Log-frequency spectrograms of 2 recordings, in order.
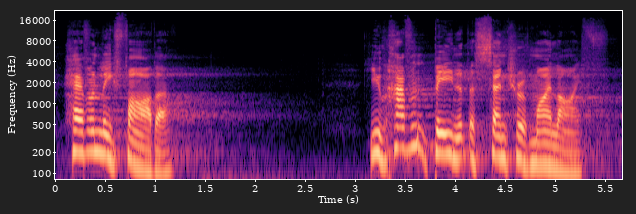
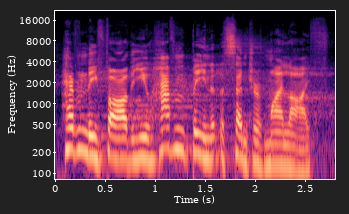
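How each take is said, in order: First: It is said slowly, phrase by phrase. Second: It is said at a normal pace.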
